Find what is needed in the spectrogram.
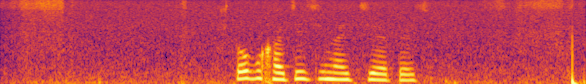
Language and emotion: Russian, neutral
